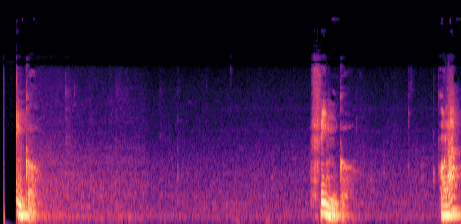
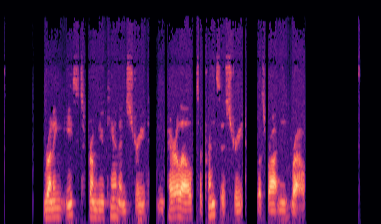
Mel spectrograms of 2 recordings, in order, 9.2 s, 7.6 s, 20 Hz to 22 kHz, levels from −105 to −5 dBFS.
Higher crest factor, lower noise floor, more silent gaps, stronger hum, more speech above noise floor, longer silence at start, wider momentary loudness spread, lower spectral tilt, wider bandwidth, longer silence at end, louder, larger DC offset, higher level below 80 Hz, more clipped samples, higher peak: about the same, 18 dB vs 22 dB; second, -55 dBFS vs under -90 dBFS; second, none vs 2.99-3.13 s, 4.94-5.14 s; neither; second, 43 dB vs over 64 dB; second, 0.3 s vs 0.9 s; first, 24 LU vs 15 LU; first, -8.5 dB/octave vs -4.5 dB/octave; second, 7.2 kHz vs 15.5 kHz; second, 0 s vs 1.55 s; first, -15 LUFS vs -26 LUFS; neither; first, -54 dBFS vs -68 dBFS; neither; first, -2 dBFS vs -6 dBFS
